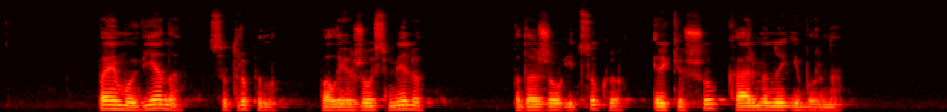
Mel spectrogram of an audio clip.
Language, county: Lithuanian, Kaunas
